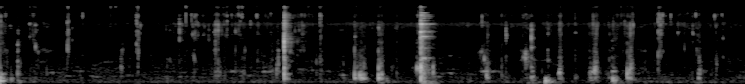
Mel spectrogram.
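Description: A person chewing a mouthful of fish stew and rice close to the microphone: scattered soft, wet mouth clicks and smacks, with two louder ones about three and a half and five seconds in.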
